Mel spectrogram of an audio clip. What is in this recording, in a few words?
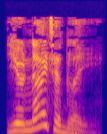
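"unitedly", British English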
